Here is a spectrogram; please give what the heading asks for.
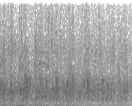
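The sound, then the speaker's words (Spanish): Audience applause in a church service, a steady, dense wash of clapping at a fairly soft level with no talking over it. “dele fuerte ese aplauso al Señor.”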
